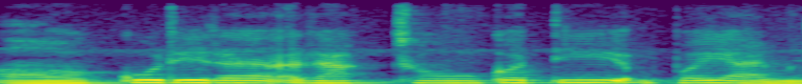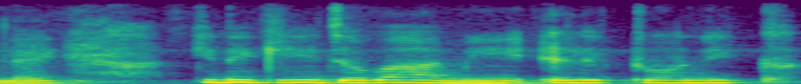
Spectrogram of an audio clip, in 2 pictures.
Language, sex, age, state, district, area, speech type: Nepali, female, 18-30, West Bengal, Darjeeling, rural, spontaneous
